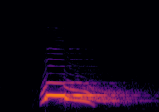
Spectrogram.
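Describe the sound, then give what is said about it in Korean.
A single owl hoot from far away, heard at a house in a city, a steady low tone that wavers and fades out over about a second and a half, heard alone against silence with a slightly distant, reverberant quality. “먼 곳에서 부엉이 우는 소리가 들려왔다.”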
